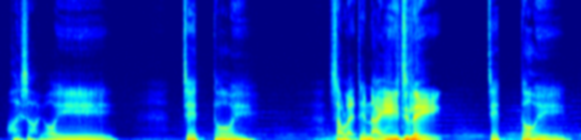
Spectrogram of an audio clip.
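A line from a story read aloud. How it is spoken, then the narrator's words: Sighing mutter. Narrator (Vietnamese): Ông thở dài, miệng cứ lẩm bẩm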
